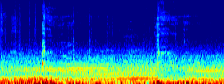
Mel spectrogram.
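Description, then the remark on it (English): A car engine rumbles steadily from inside the vehicle while driving, with deep low-end droning, a few brief clicks and bumps, and no one talking. “Jesus, this car just is unbelievable.”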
